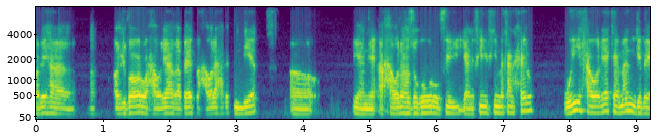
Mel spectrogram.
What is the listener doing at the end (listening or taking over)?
listening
